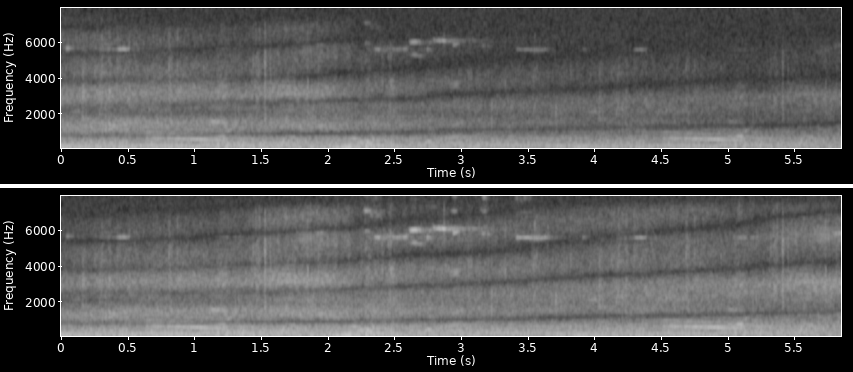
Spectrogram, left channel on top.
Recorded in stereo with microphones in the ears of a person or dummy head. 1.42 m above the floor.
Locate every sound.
0.0 s a vehicle: 10° left (ahead or behind); by 5.9 s 45° right (ahead or behind)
